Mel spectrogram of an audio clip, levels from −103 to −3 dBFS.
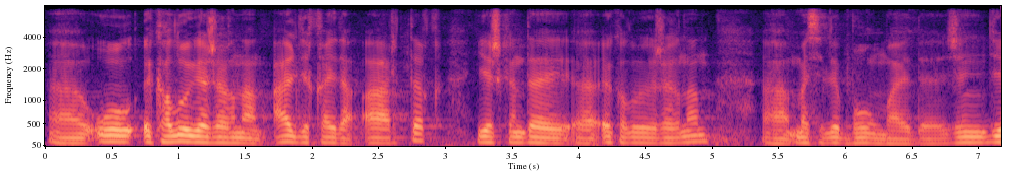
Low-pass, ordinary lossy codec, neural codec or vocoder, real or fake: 7.2 kHz; none; none; real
